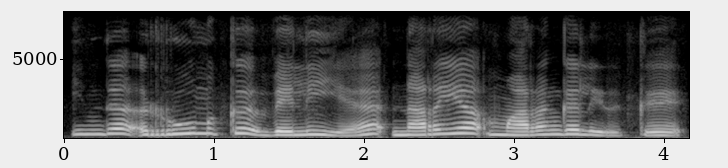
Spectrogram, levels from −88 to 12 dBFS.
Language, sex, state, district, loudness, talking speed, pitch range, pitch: Tamil, female, Tamil Nadu, Nilgiris, -13 LUFS, 85 wpm, 225-285 Hz, 250 Hz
